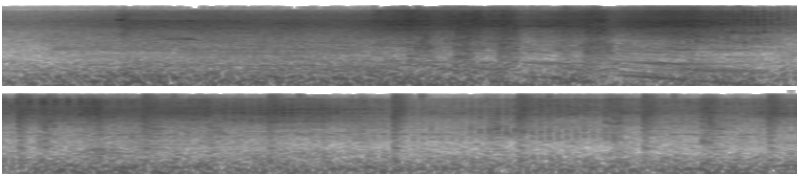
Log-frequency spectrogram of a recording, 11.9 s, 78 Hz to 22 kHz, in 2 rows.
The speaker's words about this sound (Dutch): En met hem 377 andere motorrijders het duimpje gaat omhoog. En ze gaan vertrekken voor een fantastische rit door Amsterdam. De Distinguished Gentleman's Ride 2022 Amsterdam gaat van start.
